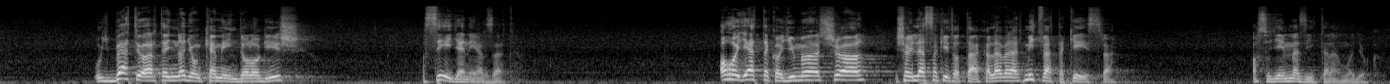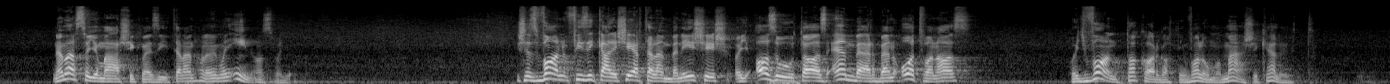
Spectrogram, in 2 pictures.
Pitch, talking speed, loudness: 140 Hz, 125 wpm, -18 LUFS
